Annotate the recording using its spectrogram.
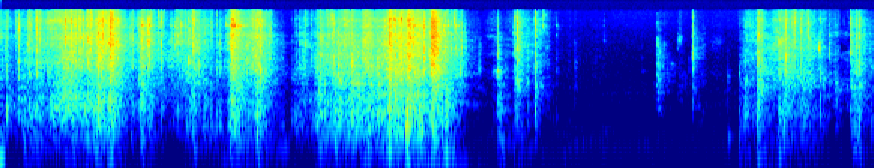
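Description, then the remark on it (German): Small hard black plastic LEGO pieces for a steam locomotive set, which all came in one bag, clatter and rattle in dense bursts as they are sorted by hand, with a quiet pause before another burst of clicking; fairly loud. “Und da werde ich erstmal ein bisschen sortieren müssen, weil ähm, alles in einer Tüte kam.”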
